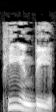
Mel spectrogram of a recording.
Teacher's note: the bilabials p and B are produced by pressing the two lips together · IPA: /p/, /b/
